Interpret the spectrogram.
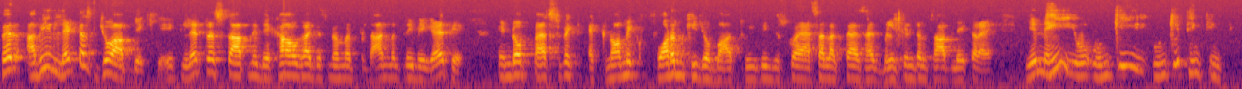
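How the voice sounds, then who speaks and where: Higher-pitched Indian man, halting commentator. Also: lively intonation, highs cut off. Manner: halting, repetitive, mixes in English phrases. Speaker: expert guest commentator. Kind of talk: live news panel analysis.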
